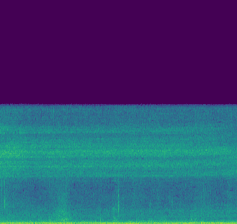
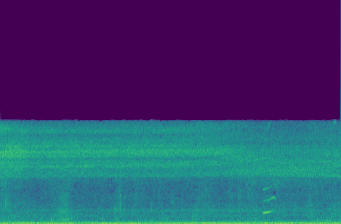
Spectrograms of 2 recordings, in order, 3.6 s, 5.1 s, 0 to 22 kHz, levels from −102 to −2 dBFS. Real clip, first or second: first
